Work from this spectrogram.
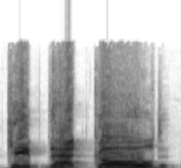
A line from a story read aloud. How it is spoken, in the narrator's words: Beth Fliehr again appears on camera and yells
